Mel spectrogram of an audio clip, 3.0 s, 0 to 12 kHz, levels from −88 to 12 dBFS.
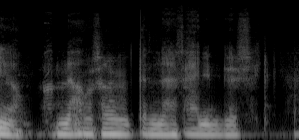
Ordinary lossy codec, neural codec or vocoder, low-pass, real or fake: none; codec, 24 kHz, 0.9 kbps, WavTokenizer, medium music audio release; none; fake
